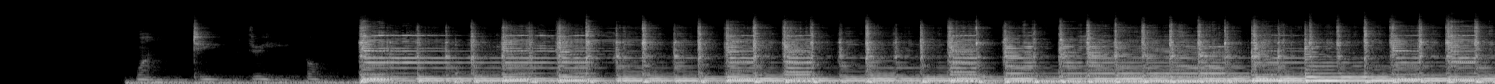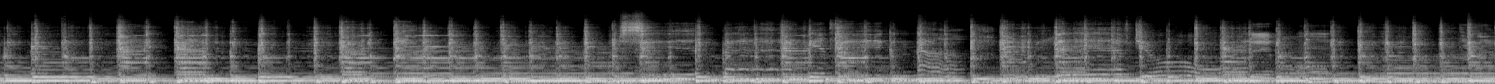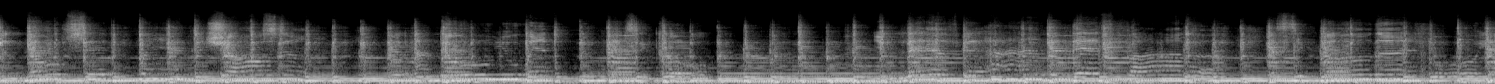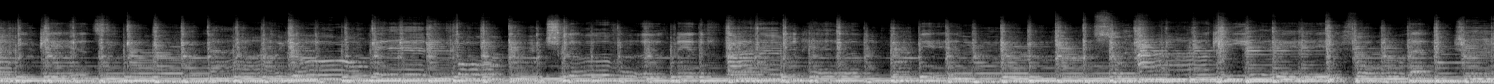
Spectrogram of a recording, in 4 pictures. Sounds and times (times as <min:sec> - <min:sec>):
Music: 0:01.3 - 0:59.7.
